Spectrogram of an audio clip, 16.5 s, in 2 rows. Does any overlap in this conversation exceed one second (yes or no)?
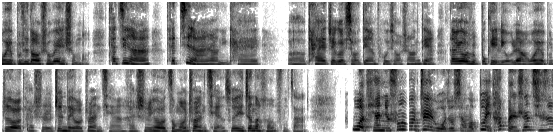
no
